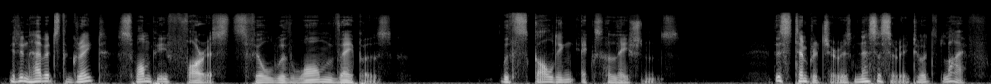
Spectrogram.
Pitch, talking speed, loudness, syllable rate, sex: 110 Hz, 120 wpm, -22 LUFS, 4.9 syllables/s, male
